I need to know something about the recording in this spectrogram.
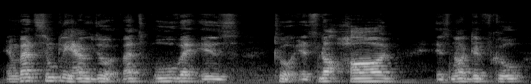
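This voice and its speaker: A man with a slight stutter walks through tips in an instructional vlog, speaking loudly and deliberately at a middle pitch. His voice sounds roomy and a little set back from the mic, with faint ambience underneath. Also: fairly even intonation, far from the mic, slight background noise. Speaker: content creator giving tips. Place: room at home with a window.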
